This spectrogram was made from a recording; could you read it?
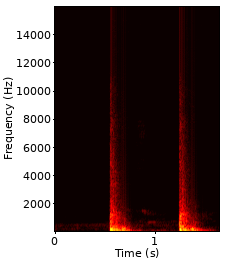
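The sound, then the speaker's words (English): Two solid knocks on a wooden surface, given as a yes answer during a spirit-channeling session, spaced about half a second apart, each a dull thud with a short decay, heard alone with silence around them. “Knock twice for yes and once for no.”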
